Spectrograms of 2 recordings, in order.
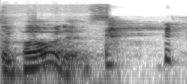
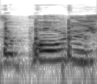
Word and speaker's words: Ippotis: Well, That's not how you pronounce Ippotis. it was Ippotis You and need to-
